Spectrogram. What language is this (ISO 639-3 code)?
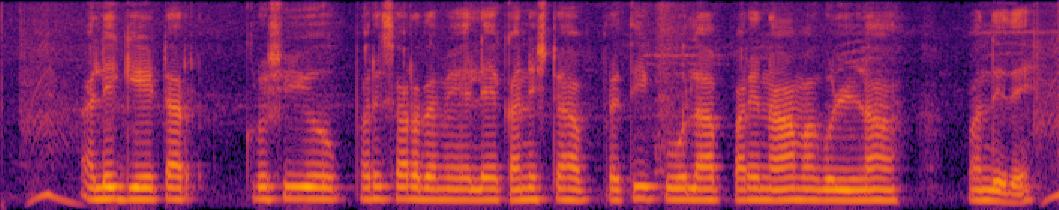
kan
